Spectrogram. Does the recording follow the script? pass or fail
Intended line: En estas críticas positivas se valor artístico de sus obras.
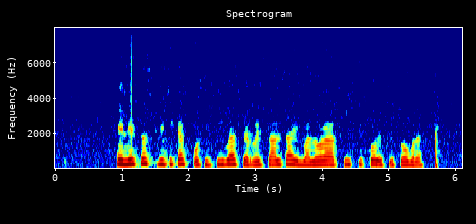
fail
